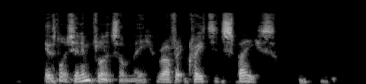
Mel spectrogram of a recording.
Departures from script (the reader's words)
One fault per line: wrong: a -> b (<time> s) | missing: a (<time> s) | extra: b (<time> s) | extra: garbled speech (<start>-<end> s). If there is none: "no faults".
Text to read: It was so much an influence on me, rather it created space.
no faults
